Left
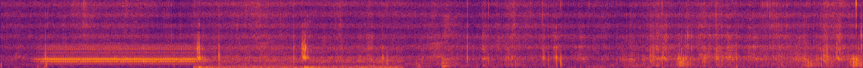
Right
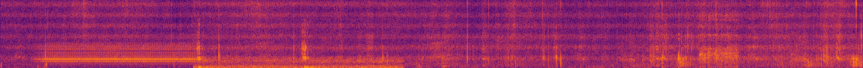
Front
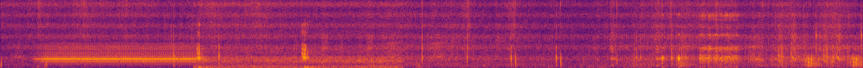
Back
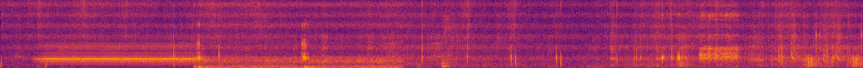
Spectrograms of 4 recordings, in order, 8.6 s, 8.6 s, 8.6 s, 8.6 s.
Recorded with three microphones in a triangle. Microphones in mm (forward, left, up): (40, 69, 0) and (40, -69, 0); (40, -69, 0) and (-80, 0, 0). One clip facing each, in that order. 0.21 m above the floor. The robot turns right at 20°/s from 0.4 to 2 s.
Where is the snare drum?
150° left.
